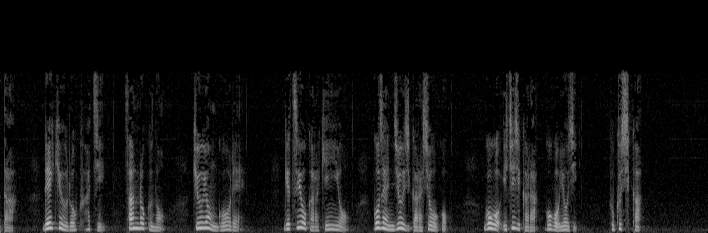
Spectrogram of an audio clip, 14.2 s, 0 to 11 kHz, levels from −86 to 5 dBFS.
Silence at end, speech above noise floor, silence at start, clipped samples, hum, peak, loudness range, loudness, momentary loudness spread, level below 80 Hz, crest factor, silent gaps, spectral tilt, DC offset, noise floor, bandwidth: 1.35 s; 37 dB; 0.05 s; under 0.1%; none; -10 dBFS; 4 LU; -30 LUFS; 15 LU; -70 dBFS; 20 dB; none; -5.5 dB/octave; under 0.1%; -66 dBFS; 8 kHz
